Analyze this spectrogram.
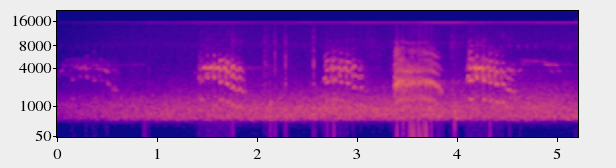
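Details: Seagull calls: a few loud, harmonic, downward-curving cries set against a steady background hiss, with a thin high whistle-like trace early on.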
